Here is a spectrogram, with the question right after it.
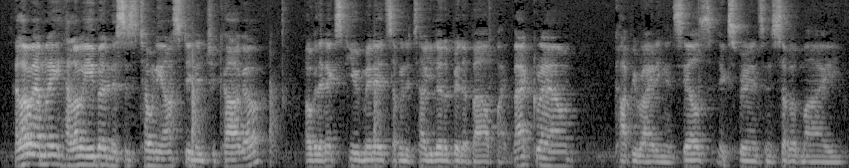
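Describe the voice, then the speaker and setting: A man speaks very fast with an American accent, at a medium pitch with ordinary pitch variation. Noticeable background noise and audible room echo are present. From England, Coventry. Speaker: copywriter and salesman. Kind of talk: self-introduction video. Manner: casual with many fillers.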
